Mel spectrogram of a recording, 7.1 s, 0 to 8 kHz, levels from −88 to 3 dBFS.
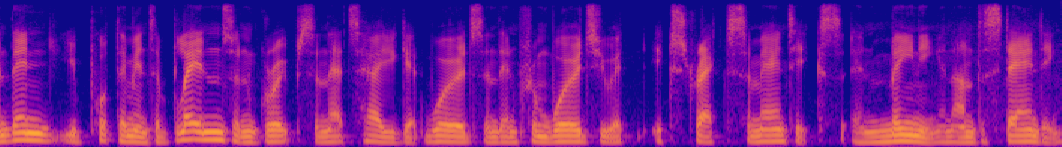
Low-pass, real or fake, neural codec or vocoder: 7.2 kHz; real; none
